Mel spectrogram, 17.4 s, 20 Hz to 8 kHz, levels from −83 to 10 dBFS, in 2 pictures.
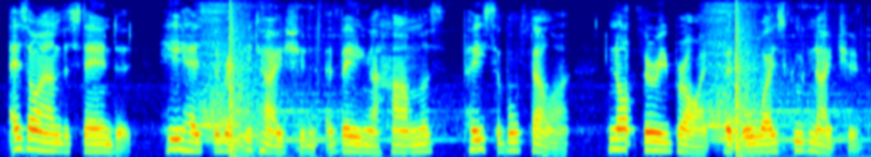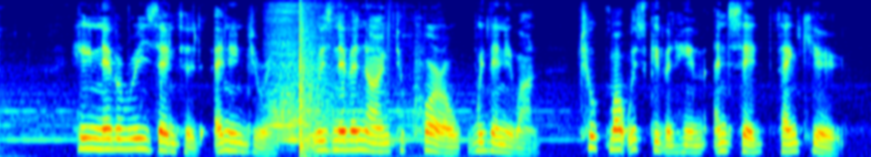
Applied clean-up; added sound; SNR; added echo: none; Shatter; 11 dB; none.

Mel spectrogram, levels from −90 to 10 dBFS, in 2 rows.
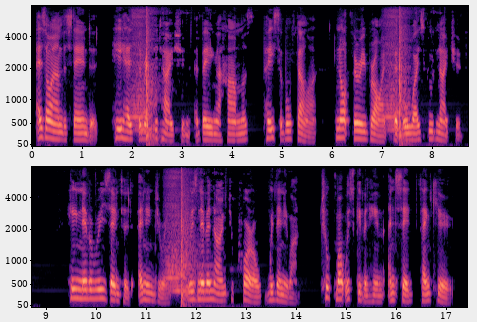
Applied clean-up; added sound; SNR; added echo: classical method spectral subtraction.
